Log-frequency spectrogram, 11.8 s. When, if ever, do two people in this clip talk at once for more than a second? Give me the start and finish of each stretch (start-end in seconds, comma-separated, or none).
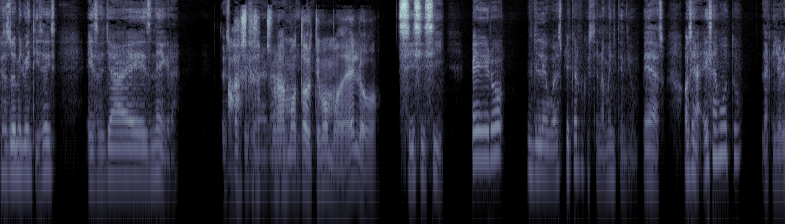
3.5-4.7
